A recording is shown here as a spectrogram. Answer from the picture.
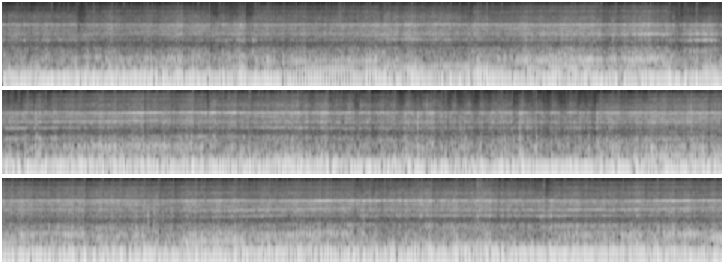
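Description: Cobra roadster's engine running at road speed, its note rising several times as the car pulls along, heard from the open cockpit with a steady low rumble of wind and road noise.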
